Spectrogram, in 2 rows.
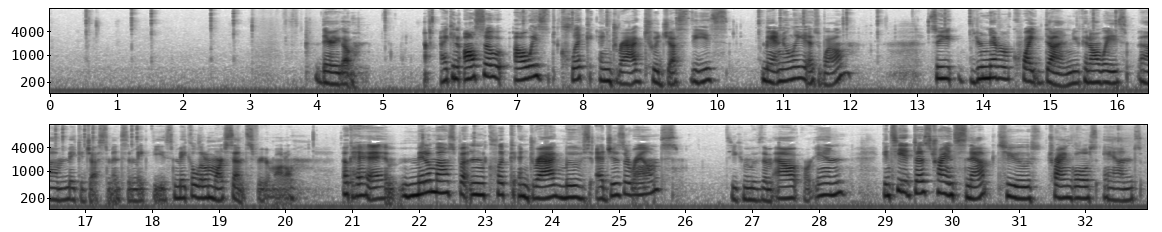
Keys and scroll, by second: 19.3 super+z.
